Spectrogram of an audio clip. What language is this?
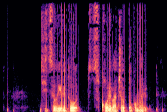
Japanese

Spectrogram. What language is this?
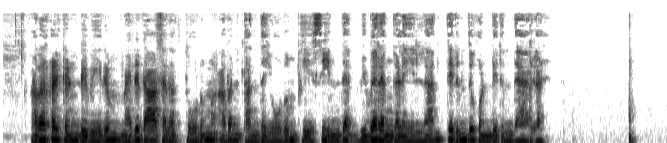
Tamil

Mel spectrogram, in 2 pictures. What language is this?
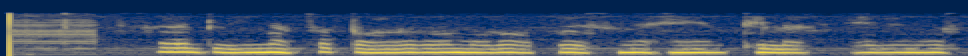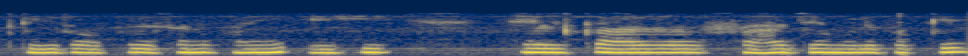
Odia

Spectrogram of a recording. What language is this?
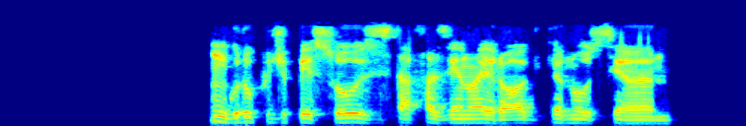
Portuguese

